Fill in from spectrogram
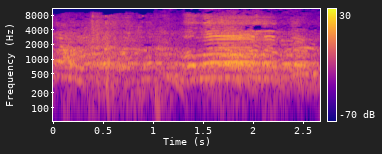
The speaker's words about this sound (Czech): Prosklené vstupní dveře mezinárodního terminálu letiště v Machačkale nevydržely nápor davu.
